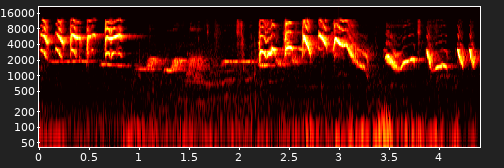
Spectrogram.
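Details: Song of a cucak ijo mini for luring a quiet bird to sing: quick high chattering phrases, a pause with soft gliding whistles, then varied rapid chips and downward sweeps.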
